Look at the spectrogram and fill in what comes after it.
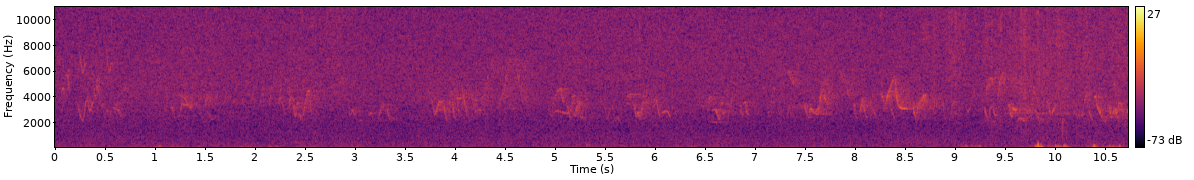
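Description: Faint garden ambience of small birds chirping, in short scattered calls. A few low thumps come near the end.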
